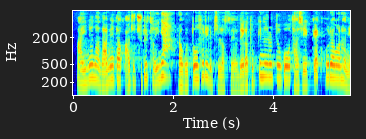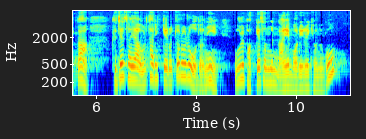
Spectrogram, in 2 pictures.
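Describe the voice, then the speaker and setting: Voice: medium pitch, darkish tone. A teacher reads a short story aloud and stops often to explain it, asking the listener little questions along the way. The sound is dull and lo-fi, and a long reverb trails after each phrase. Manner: explains with frequent rhetorical check-in questions. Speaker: Korean language teacher.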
